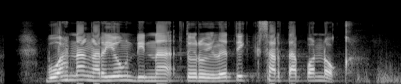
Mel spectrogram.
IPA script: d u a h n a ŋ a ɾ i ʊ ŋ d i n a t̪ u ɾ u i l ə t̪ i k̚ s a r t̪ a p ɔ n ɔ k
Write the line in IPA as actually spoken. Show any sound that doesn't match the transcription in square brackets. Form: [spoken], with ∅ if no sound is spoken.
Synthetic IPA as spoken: [b] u a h n a ŋ a ɾ i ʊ ŋ d i n a t̪ u ɾ u i l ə t̪ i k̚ s a r t̪ a p ɔ n ɔ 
